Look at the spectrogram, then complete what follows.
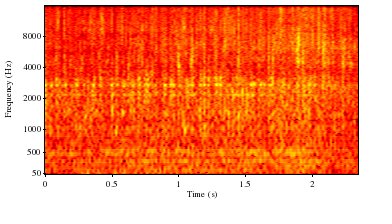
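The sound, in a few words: water flowing out of tankless water heater during flush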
